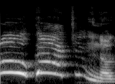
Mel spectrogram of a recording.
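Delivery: very high, loud, shocked scream. Retelling her teacher's reaction in class: imitating the teacher screaming. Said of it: "she's screaming".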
